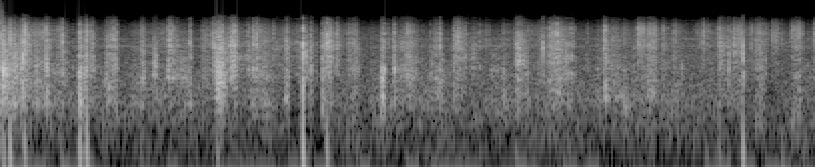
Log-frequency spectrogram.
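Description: Scissors cutting a paper template: irregular snips, with the paper rustling as the sheet is turned in the hand.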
